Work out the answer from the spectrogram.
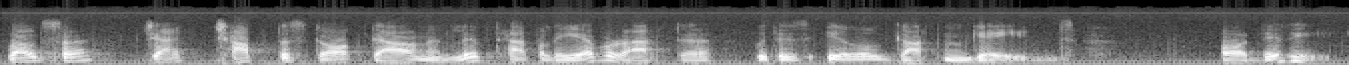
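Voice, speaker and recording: A man's voice: medium pitch, big pitch swings, normal speed, a little mellow, slightly rough. A man playing a wry, urbane storybook narrator, delivering comic scripted narration in a mock-serious manner. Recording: faintly noisy old TV broadcast tape.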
